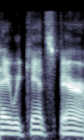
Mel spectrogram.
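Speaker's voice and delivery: plain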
